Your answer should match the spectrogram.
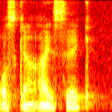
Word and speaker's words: Oscar Isaac: Auch hier der Oscar Isaac, wird der so ausgesprochen? – Würde ich auch so machen, ja.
